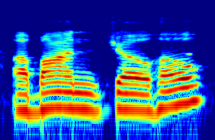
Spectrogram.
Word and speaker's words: Bong Joon-ho: I'm going to make sure I pronounce his name right. Bong Joon-ho.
